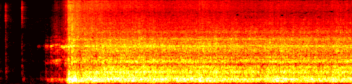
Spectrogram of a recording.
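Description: A kitchen machine's motor starts up and whirs loudly and steadily.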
